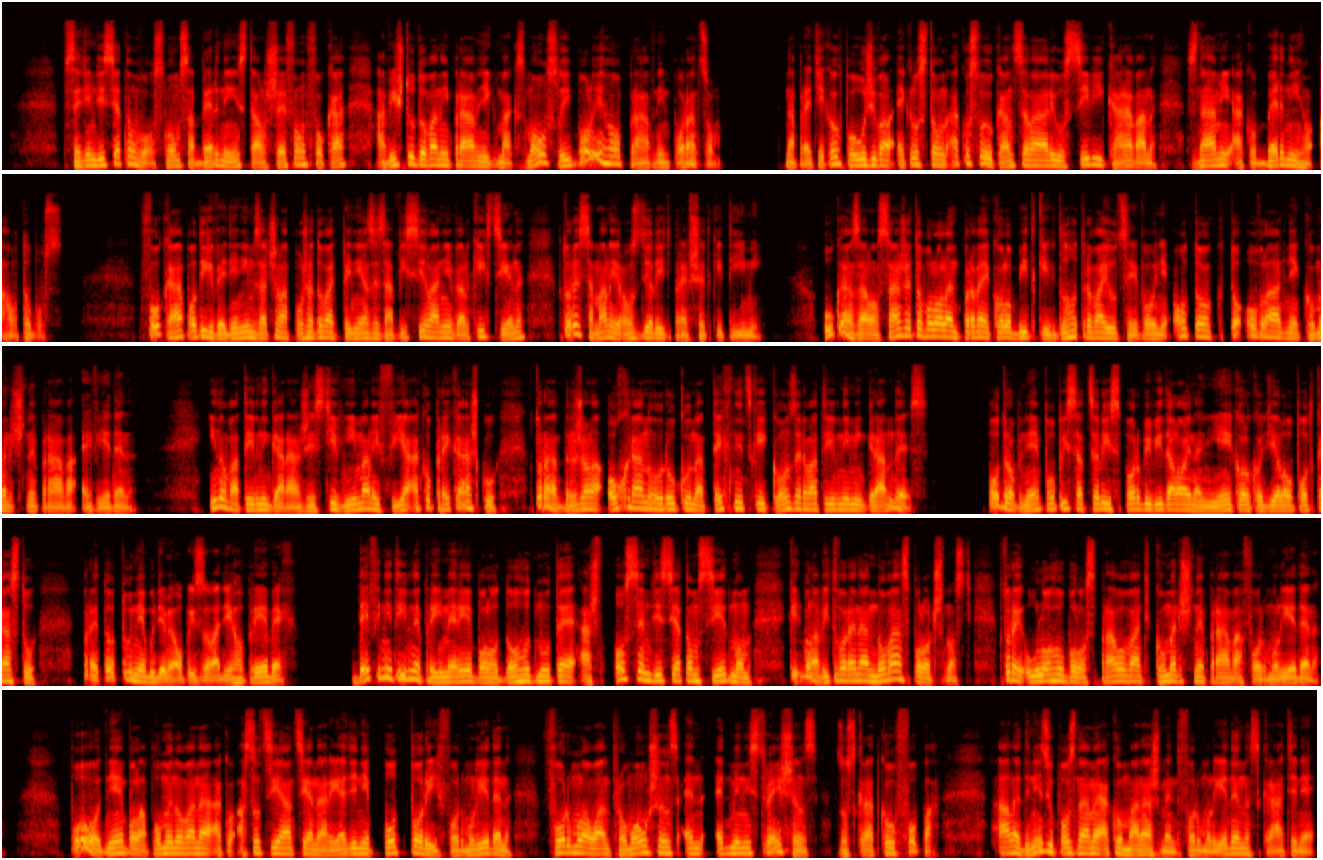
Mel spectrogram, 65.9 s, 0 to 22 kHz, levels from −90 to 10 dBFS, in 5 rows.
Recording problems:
none

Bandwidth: 13.5 kHz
